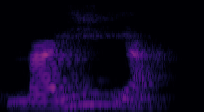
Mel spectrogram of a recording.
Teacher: María, donde hace la mayor fuerza de voz, es en la I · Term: sílaba tónica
